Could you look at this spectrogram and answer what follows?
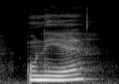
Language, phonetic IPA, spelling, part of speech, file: Czech, [ˈunɪjɛ], unie, noun, Cs-unie.ogg
- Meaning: union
